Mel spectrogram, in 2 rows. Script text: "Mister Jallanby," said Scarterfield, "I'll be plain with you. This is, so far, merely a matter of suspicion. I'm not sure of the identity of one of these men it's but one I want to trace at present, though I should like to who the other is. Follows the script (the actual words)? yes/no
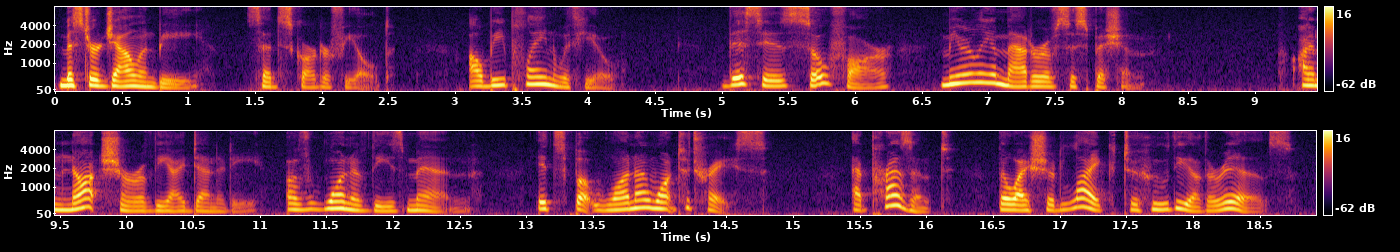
yes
